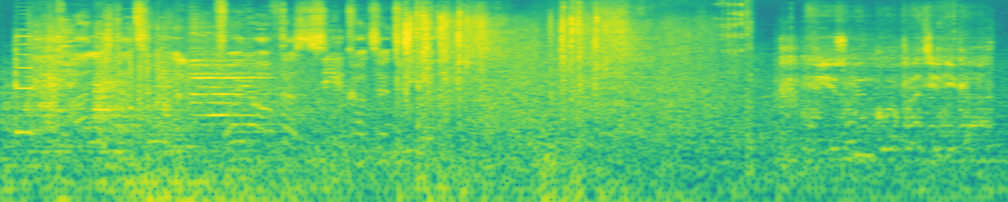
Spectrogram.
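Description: Battleship main guns fire in World of Warships, including an Iowa and a Soviet Navarin, as a dense, loud rolling barrage of booms and blasts that keeps going steadily, with a voice faintly present underneath.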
